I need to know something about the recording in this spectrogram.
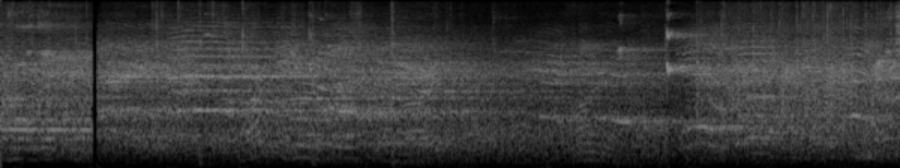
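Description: Basketball game sound in a gymnasium: a ball bouncing on the hardwood floor among crowd voices echoing in the hall. A momentary dropout of the whole sound about half a second in, and a sharp click a little after four seconds.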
